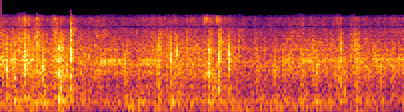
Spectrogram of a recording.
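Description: Mountain bike rolling fast down a bare rock slab: a steady rushing tyre noise with the bike's rattles and a few sharp knocks in the first second.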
